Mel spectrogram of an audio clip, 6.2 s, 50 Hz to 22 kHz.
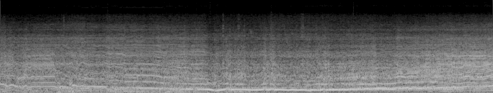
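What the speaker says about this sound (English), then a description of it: "You're on board the nose of Bobby Rahal's car." Onboard engine note from the nose of a 1993 CART Indy car racing at Detroit, a loud continuous drone that sags and climbs with throttle and gear changes throughout, with no talk over it.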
